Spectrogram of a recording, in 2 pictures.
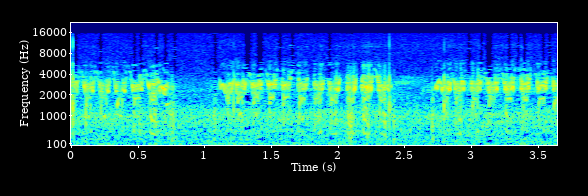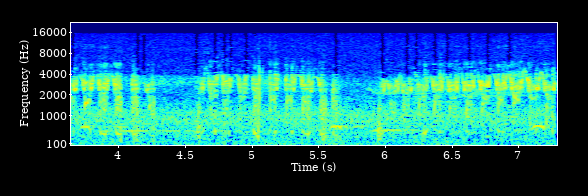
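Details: Young black storks kept at a university in Tartu, Estonia, during a morning feed on 16 June 2022; long rasping trains of rapid pulsed notes in bursts of about a second and a half, split by short gaps.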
